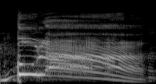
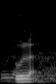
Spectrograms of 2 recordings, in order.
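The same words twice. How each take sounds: First: It is said with much more energy. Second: It is said with ordinary, low energy.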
